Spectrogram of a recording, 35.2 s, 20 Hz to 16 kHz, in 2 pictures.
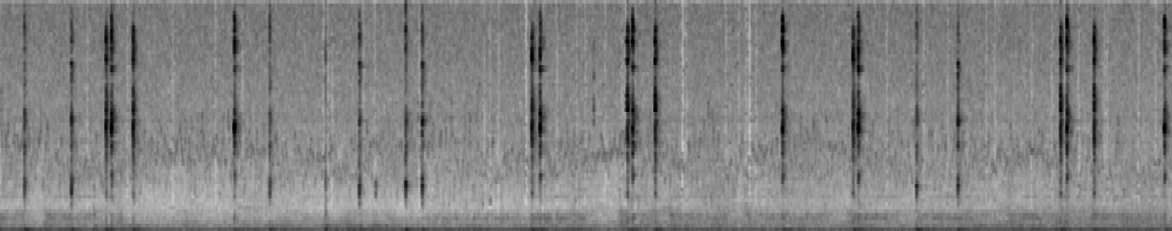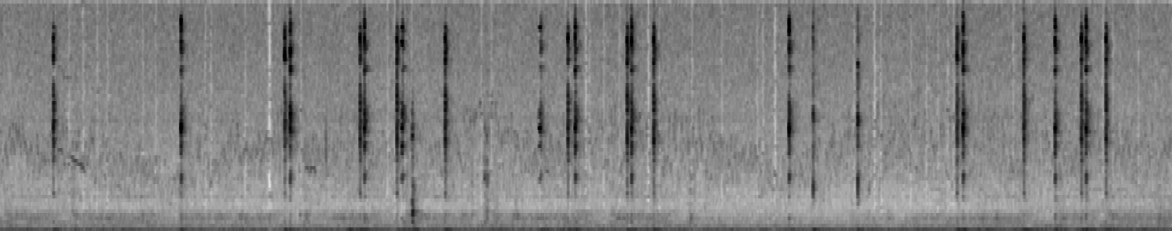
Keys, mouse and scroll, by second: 0.3-1.7 middle drag, 1.7 click, 2.2 click, 4.0-5.6 middle drag, 5.6-6.1 scroll up 1, 6.1-8.1 middle drag, 8.1 click, 9.5 click, 12.9 click, 13.7-16.0 middle drag, 16.0 click, 16.5 click, 21.9 click, 23.0 shift+click, 23.6 shift+click, 24.3 click, 26.2 click, 27.4 click, 29.7-32.0 middle drag, 32.0 click, 33.0 click, 34.2 click.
